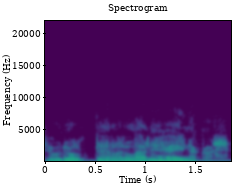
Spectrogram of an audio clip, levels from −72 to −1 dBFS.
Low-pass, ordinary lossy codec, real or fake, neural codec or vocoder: 19.8 kHz; none; fake; vocoder, 48 kHz, 128 mel bands, Vocos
